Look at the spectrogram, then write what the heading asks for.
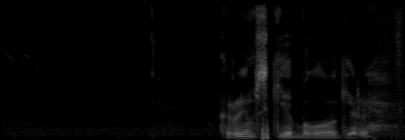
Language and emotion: Russian, sad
